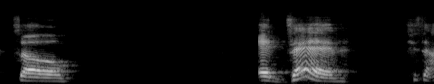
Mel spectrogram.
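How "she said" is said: usual speaking voice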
